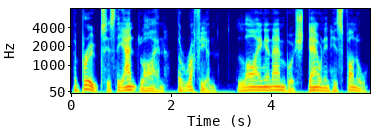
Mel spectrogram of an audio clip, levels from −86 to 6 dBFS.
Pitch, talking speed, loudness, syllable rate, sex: 100 Hz, 150 wpm, -19 LUFS, 3.8 syllables/s, male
